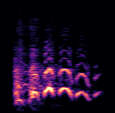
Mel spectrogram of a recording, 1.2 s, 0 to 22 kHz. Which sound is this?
Female laugh 05
My friend's laughter.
